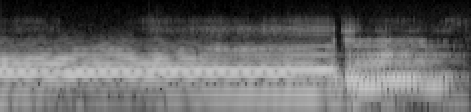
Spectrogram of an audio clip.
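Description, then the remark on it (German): A robotic, synthesized vocoder voice holds a steady buzzing tone that shifts pitch about two-thirds through, sounding loud before fading at the end. “Was Sie jetzt gehört haben, war ein Vokoder.”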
